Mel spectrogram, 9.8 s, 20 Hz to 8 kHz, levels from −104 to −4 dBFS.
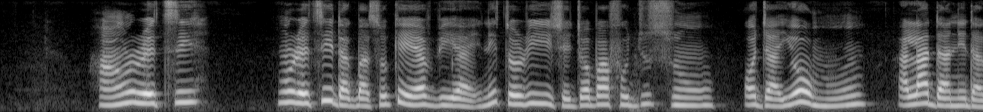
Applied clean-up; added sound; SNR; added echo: none; none; none; none.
